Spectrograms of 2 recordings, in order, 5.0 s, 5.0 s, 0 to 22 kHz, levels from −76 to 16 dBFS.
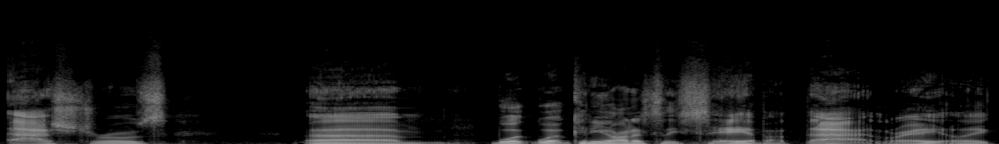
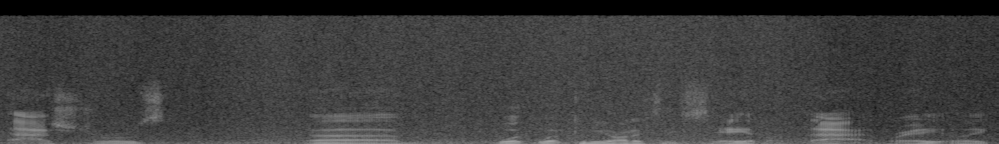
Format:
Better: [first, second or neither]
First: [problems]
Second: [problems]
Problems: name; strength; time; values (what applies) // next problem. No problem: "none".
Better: first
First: none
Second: hiss; loud; throughout; 5 dB below the speech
